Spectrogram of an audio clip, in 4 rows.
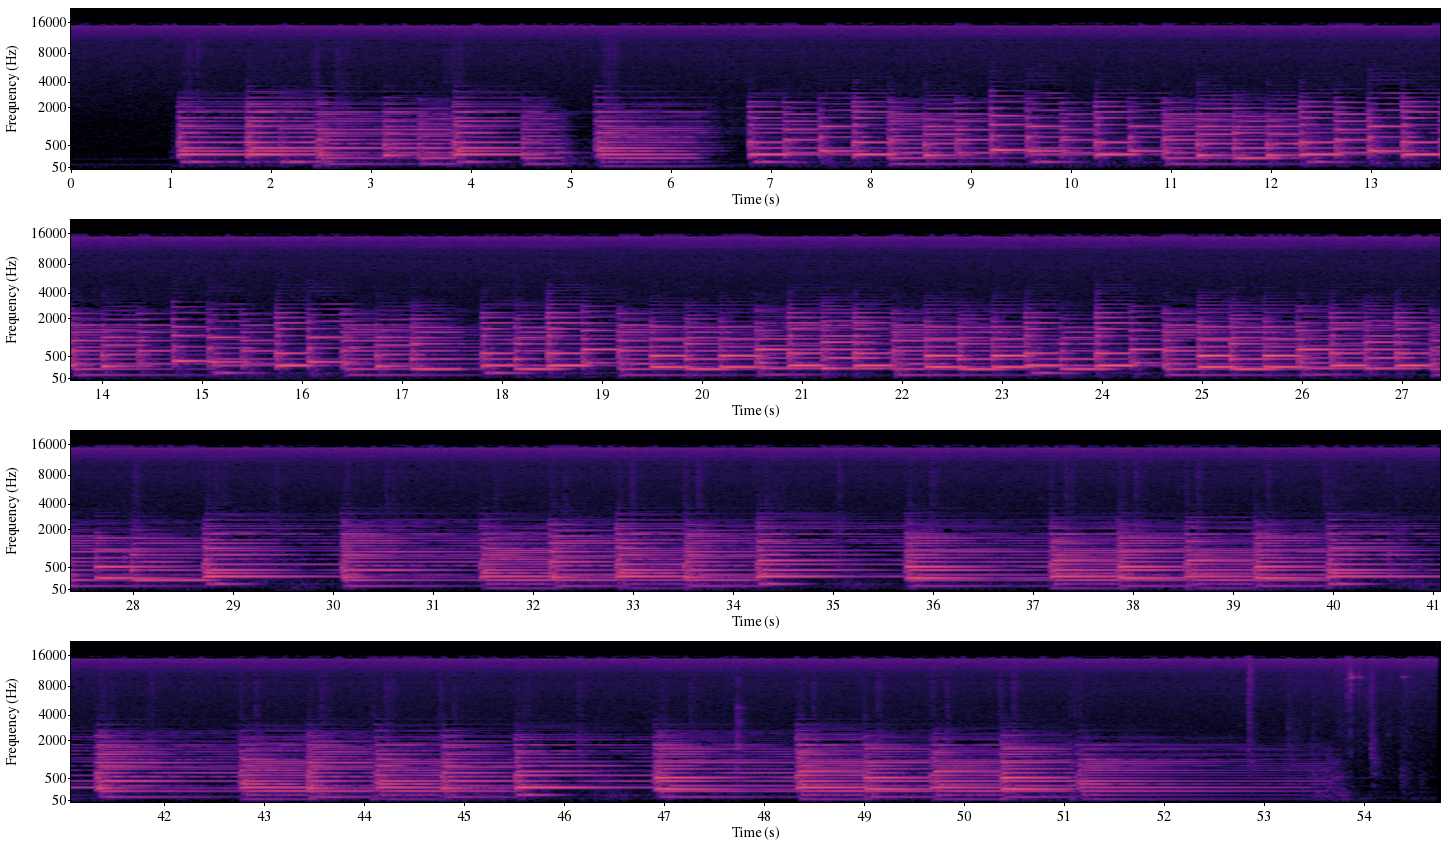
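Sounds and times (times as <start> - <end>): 
piano: 0.0 - 54.7.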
